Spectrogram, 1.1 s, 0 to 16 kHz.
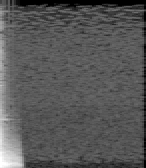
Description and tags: Tuba Percussion - Clave
Substitute clave sound made by banging on a tuba. Made as part of the Disquiet Junto 0345, Sample Time.
drums, percussion, percussive, tuba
